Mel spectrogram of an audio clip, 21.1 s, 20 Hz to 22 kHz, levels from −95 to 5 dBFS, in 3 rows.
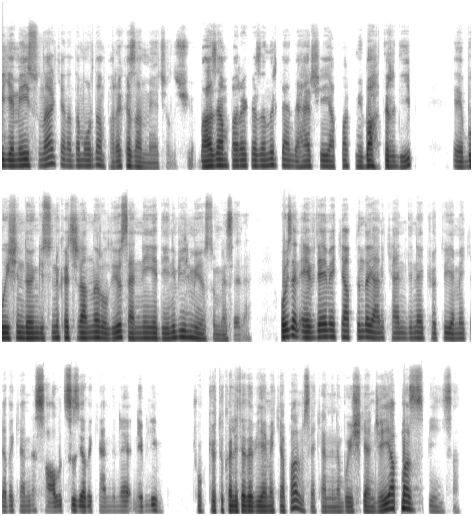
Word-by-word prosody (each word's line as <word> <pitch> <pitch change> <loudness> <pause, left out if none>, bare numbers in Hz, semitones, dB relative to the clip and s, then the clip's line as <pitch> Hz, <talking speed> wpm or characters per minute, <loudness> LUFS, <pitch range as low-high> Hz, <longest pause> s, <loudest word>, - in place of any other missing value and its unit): yemeği 135 +1 +3
sunarken 145 +2 -5
adam 130 +1 -6
oradan 130 +1 -4
para 115 +2 -7
kazanmaya 110 -7 -4
çalışıyor. - - -17
Bazen 130 +3 +4
para 130 +1 -1
kazanırken 135 0 -3
de 115 - -7
her 120 +2 -3
şeyi 125 +1 -4
yapmak 125 +2 -6
mübahtır 115 0 +1
deyip, 125 +7 -2 0.6
eee, 115 -1 -4
bu 125 0 +7
işin 125 +1 +2
döngüsünü 125 +1 +2
kaçıranlar 130 0 +2
oluyor. 120 +3 +3
Sen 125 -3 -1
ne 125 - 0
yediğini 125 +2 +1
bilmiyorsun 120 -8 +1
mesela. 100 -1 -10 0.4
O 145 - +10
yüzden 165 +1 +5
evde 135 +1 +3
yemek 150 0 +3
yaptığında, 145 0 0
yani, 130 -2 +1
kendine 125 +1 -6
kötü 120 0 -11
yemek 120 -1 -3
ya 105 0 -8
da 115 - -8
kendine 110 0 -14
sağlıksız 115 +1 -1
ya 110 -1 +3
da 110 - -6
kendine 105 +1 -12
ne 105 - -17
bileyim 115 -3 -6 0.4
çok 110 -3 -12
kötü 115 +2 -4
kalitede 110 -1 +4
bir 110 - -3
yemek 110 +1 0
yapar 160 +12 0
mısın? 105 -7 -8
Kendine 100 0 -10
bu 105 - -5
işkenceyi 105 +2 -1
yapmaz 160 -3 +5
bir 110 - -13
insan. 95 -2 -14
125 Hz, 165 wpm, -20 LUFS, 110-135 Hz, 0.6 s, O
